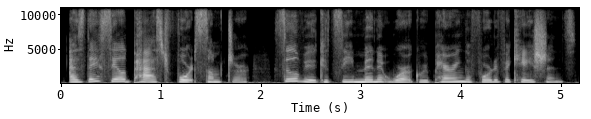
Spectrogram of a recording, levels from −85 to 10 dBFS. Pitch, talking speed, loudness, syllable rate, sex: 245 Hz, 175 wpm, -18 LUFS, 5.0 syllables/s, female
